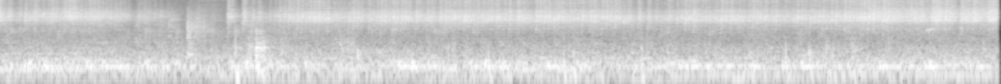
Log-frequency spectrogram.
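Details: Eastern diamondback rattlesnake (Crotalus adamanteus) rattling: a steady, dry, high-pitched buzzing hiss that runs almost unbroken for the whole ten seconds, dipping briefly near the two-second mark, over a faint low hum.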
